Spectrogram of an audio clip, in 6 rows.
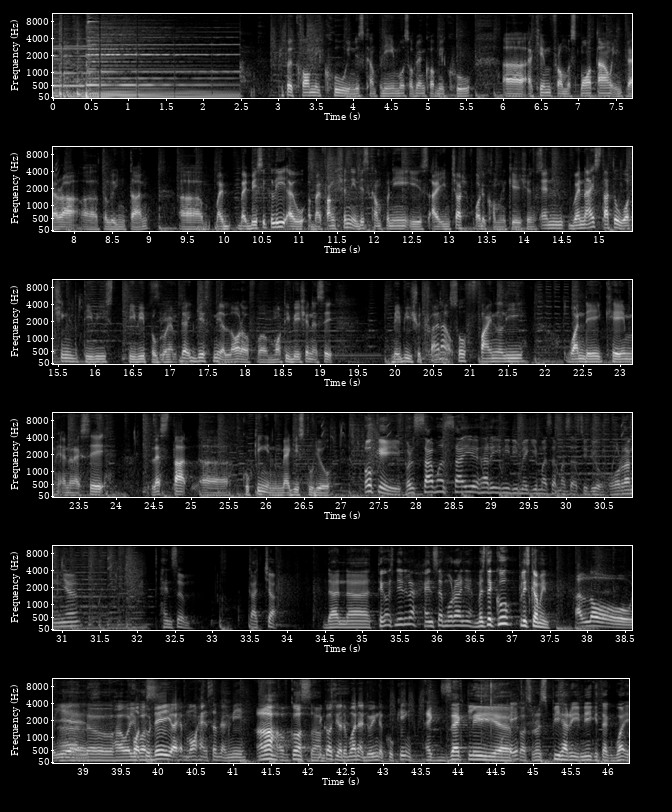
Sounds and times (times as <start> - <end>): Music: 0.0 - 46.2
Speech: 2.6 - 19.2, 20.0 - 31.3, 34.5 - 46.2.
